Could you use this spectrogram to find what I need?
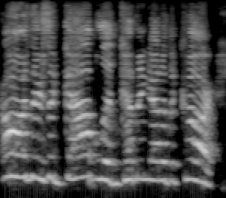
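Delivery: high, loud cry of alarm; Goku, alarmed. Acted. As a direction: shout a hammed-up warning. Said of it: "Goku's like".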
